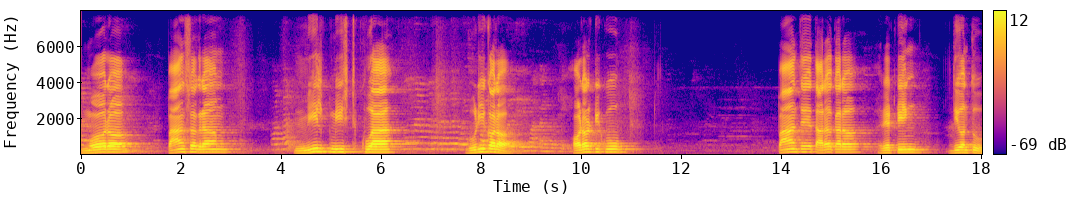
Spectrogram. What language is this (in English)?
Odia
